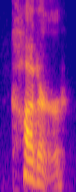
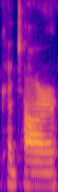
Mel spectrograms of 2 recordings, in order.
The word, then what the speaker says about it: Qatar: known where he's from cutter cutter that's not how you pronounce it you pronounce it Qatar yeah but that's what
